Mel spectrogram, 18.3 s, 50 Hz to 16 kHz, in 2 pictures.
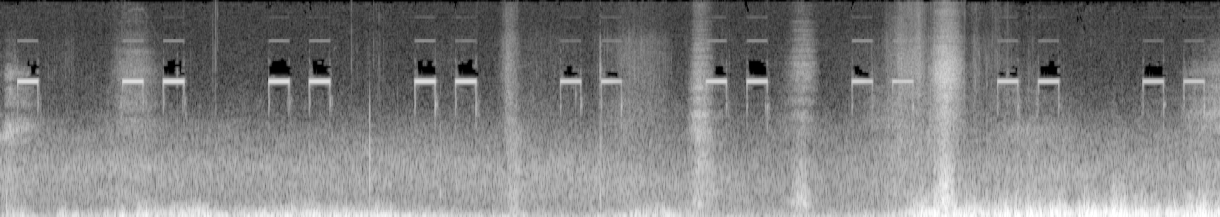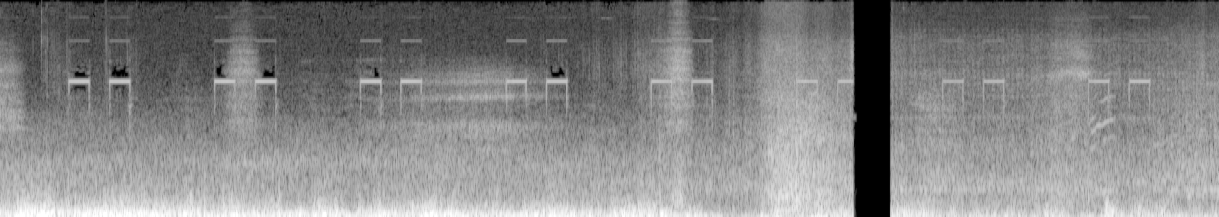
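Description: A car engine rumbles up close, growing louder midway as the vehicle pulls in and settles nearby, while a repeating high electronic beep from a DJI Mini 2 drone controller pips steadily over it.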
